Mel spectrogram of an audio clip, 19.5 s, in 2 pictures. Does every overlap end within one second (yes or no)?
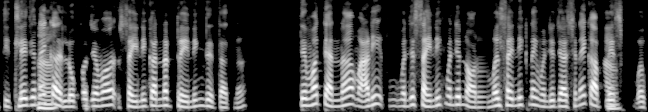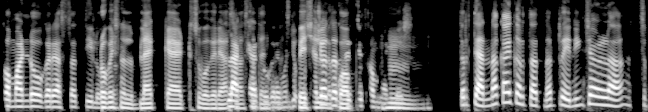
no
